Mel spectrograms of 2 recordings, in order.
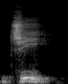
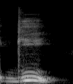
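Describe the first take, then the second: First: "g" said jee; soft g in "g", as in jeep; soft g sound. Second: "gi" said ghee; hard g in "gi", as in geese; hard g sound. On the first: Teacher giving third-from-last plural, "g" said jee. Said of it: "Third from the last". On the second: Teacher giving penultimate-stress plural, "gi" said ghee. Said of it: "Penultimate syllable for the stress". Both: Shown as a demonstration.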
